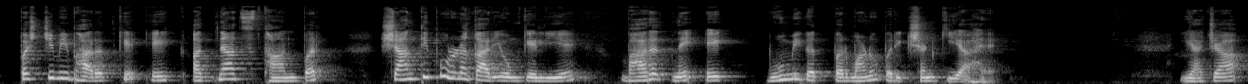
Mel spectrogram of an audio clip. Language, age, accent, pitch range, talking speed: Marathi, 50-69, native, 165-215 Hz, 80 wpm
